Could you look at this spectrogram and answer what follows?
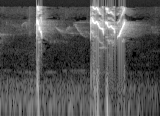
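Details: White-eye (pleci dakun), 'ngalas' singing near 'nembak': one sharp high chirp, then a brief tumbling run of high, slurred, squeaky notes.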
